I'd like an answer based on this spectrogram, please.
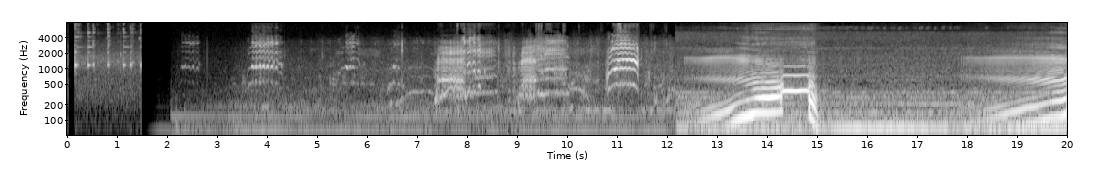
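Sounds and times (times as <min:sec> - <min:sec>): goats bleating: 0:03.6 - 0:04.4, 0:05.4 - 0:11.5
cow mooing: 0:12.2 - 0:15.1, 0:17.9 - 0:20.0.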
